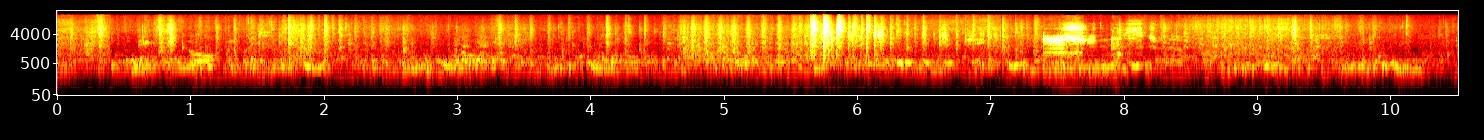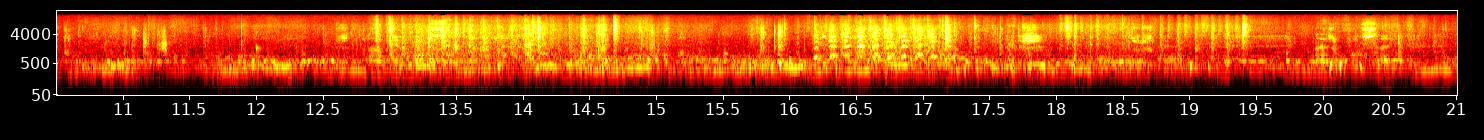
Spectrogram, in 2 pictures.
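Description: Many racing pigeons cooing continuously in a loft, a dense, overlapping murmur, with scattered clicks and rustles as a bird is handled.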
